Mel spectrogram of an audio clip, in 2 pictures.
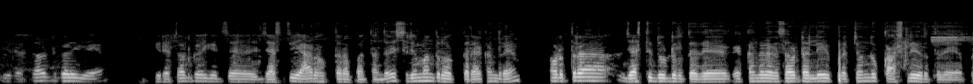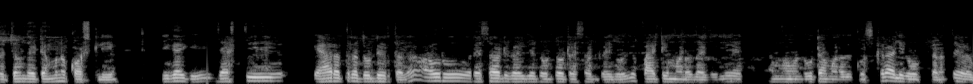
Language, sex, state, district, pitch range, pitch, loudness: Kannada, male, Karnataka, Raichur, 125-155 Hz, 140 Hz, -20 LUFS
